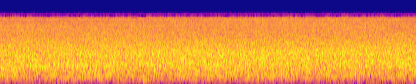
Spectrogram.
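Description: Rushing mountain water running over rocks, a steady, loud, even rush with no change.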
